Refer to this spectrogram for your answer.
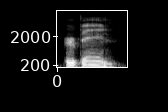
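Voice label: "urbane", American English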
